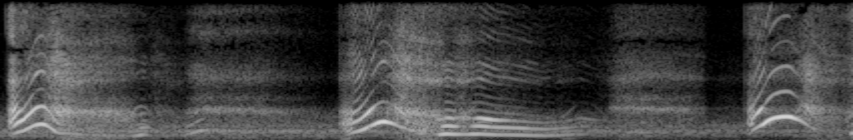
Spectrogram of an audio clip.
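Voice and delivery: sudden high squeal; ticklish shriek. Real, not acted. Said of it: "I'm so ticklish".

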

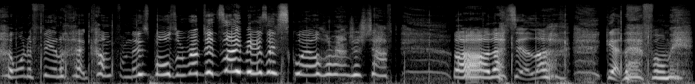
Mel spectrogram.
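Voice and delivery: high, loud, breathy begging; passionate pleading. Acted. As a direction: beg with rising urgency. Passionate pleading during sex.

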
